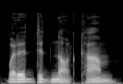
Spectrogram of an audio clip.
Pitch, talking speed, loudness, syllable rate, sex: 105 Hz, 245 wpm, -18 LUFS, 4.5 syllables/s, male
